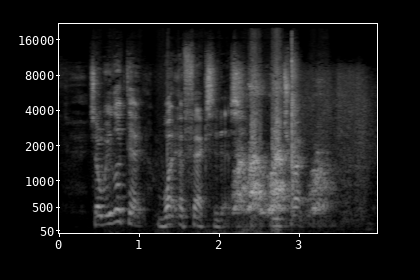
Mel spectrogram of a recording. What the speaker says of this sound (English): My dog is adding commentary to the video as another dog brazenly walks by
